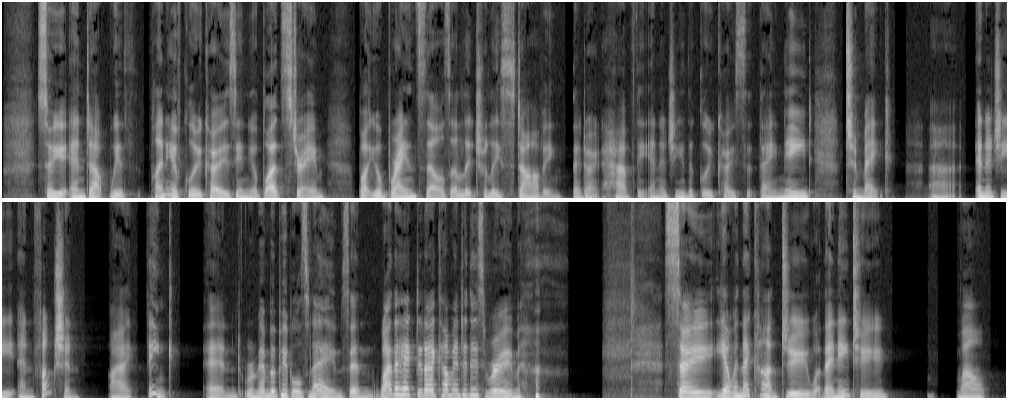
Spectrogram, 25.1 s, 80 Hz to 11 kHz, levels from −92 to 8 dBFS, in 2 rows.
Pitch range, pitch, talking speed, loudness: 175-245 Hz, 200 Hz, 145 wpm, -17 LUFS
